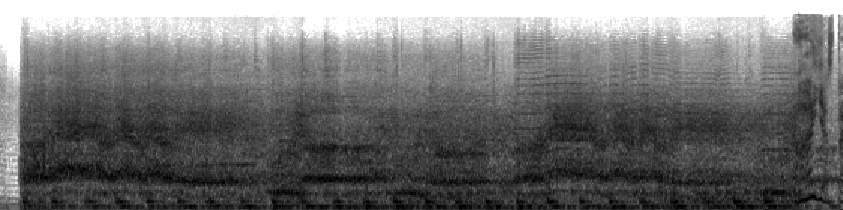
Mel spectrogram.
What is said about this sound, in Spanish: Julio González, portero de Pumas, y de hecho vamos a escuchar eh, estamos platicando, pues como la gente, obviamente todos los aficionados de Ciudad Universitaria, pues gritando. Escuchemos tantito con el tema con cómo festejaron a Julio González.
